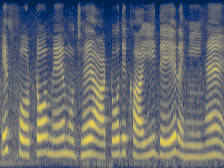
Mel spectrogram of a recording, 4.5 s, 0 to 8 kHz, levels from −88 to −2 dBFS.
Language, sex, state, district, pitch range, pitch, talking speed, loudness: Hindi, female, Madhya Pradesh, Katni, 235-270 Hz, 250 Hz, 120 wpm, -15 LUFS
